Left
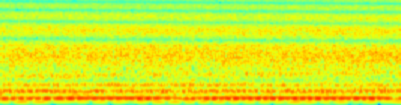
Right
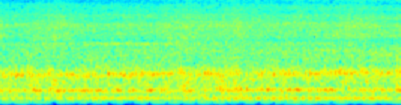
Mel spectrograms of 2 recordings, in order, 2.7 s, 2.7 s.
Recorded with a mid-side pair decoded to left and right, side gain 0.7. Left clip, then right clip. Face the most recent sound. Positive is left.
turn(degrees=60)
